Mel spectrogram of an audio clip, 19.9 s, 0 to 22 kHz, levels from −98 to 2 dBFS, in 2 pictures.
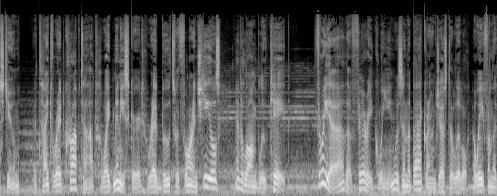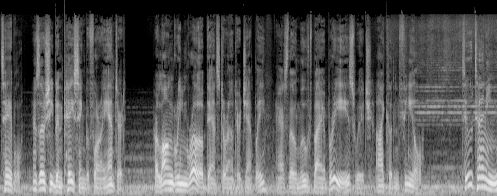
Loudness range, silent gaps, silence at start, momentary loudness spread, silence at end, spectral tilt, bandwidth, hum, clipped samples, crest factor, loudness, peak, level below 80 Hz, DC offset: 3 LU; none; 0 s; 11 LU; 0 s; -6 dB/octave; 16.5 kHz; none; under 0.1%; 14 dB; -15 LUFS; 0 dBFS; -36 dBFS; under 0.1%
